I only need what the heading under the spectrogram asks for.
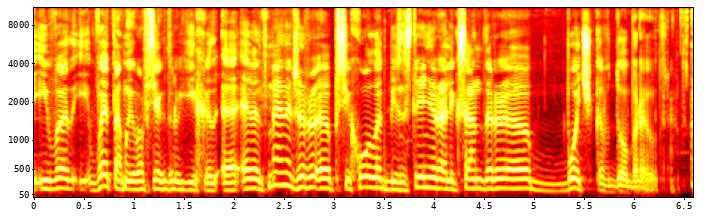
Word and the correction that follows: Бочков: Ну, я бы сказал, что я Бочков. – Бочков, да. Вот это вот, это ошибка, которую я допустил, прошу прощения, всегда уточняю ударение, а тут вот не попал.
